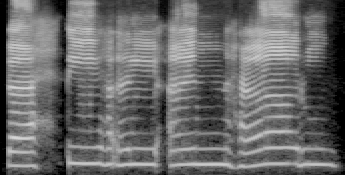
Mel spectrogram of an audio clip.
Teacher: ہا کو واضح کیجیے گا ہمس کے ساتھ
